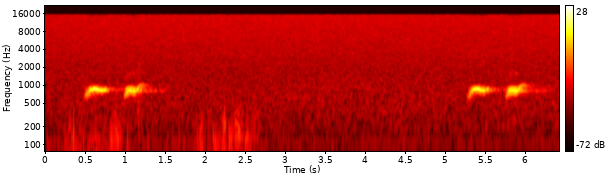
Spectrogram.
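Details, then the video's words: Ruru (morepork) calling outdoors at night not far away: two paired hoots about five seconds apart, each a level whistled note then a slightly higher rising note, over quiet background with faint low rustling. "Ruru, the morepork sound."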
